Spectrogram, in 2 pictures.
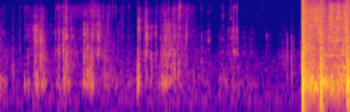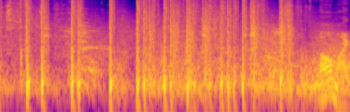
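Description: Rapid automatic gunfire from the video game Escape from Tarkov breaks in halfway through. Loud, dense bursts of shots with clinks and crackles follow quieter scattered clicks and movement.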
